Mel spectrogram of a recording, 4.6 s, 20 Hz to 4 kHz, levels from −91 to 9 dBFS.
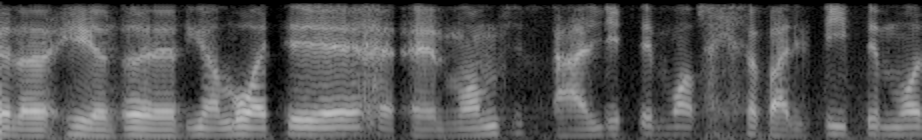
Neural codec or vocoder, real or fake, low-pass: codec, 16 kHz in and 24 kHz out, 0.6 kbps, FocalCodec, streaming, 4096 codes; fake; 3.6 kHz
